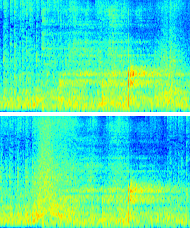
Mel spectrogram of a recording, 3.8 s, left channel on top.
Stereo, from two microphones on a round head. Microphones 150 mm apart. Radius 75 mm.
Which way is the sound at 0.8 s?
75° left (ahead or behind).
